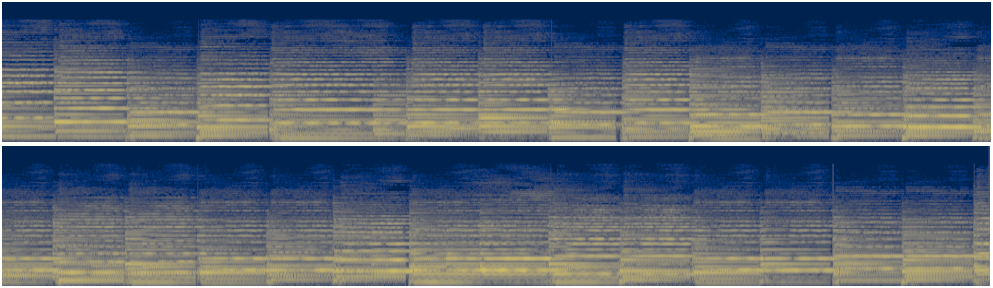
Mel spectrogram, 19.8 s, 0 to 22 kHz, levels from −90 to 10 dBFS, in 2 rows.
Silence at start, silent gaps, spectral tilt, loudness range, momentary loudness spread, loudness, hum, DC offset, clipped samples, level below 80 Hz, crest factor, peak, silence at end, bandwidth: 0 s; none; -6.5 dB/octave; 3 LU; 5 LU; -16 LUFS; none; under 0.1%; under 0.1%; -42 dBFS; 14 dB; -2 dBFS; 0 s; 10.5 kHz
